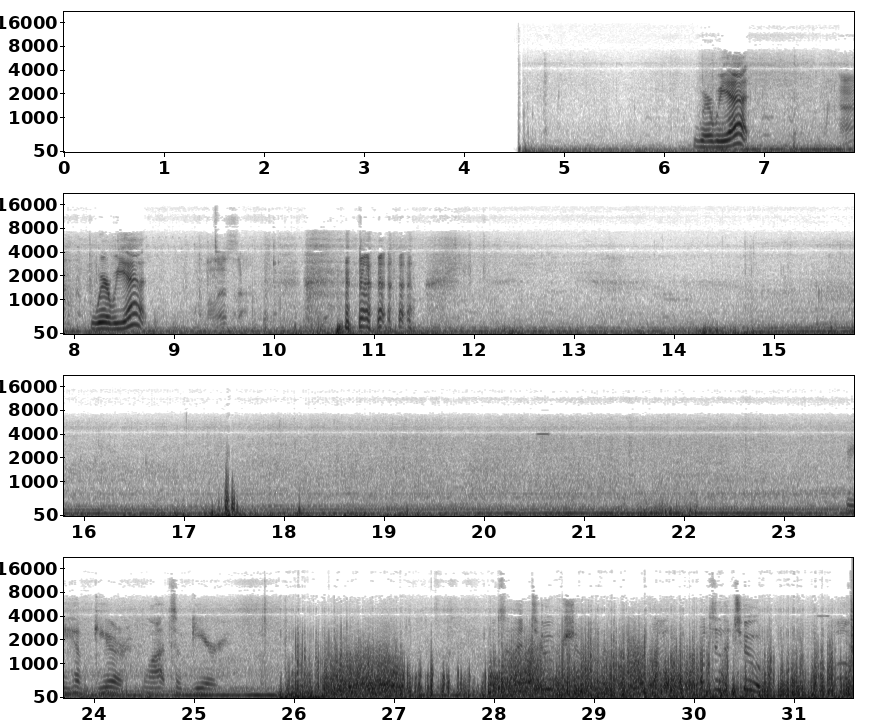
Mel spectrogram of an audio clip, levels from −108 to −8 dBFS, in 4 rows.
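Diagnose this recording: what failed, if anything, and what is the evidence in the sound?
Nothing stood out on listening; no stage of the chain gives itself away in the sound.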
